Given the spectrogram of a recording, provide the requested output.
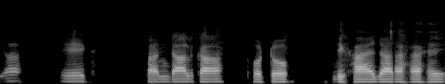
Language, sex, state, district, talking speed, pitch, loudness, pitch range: Hindi, male, Bihar, Jahanabad, 120 wpm, 125 Hz, -26 LUFS, 120-130 Hz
